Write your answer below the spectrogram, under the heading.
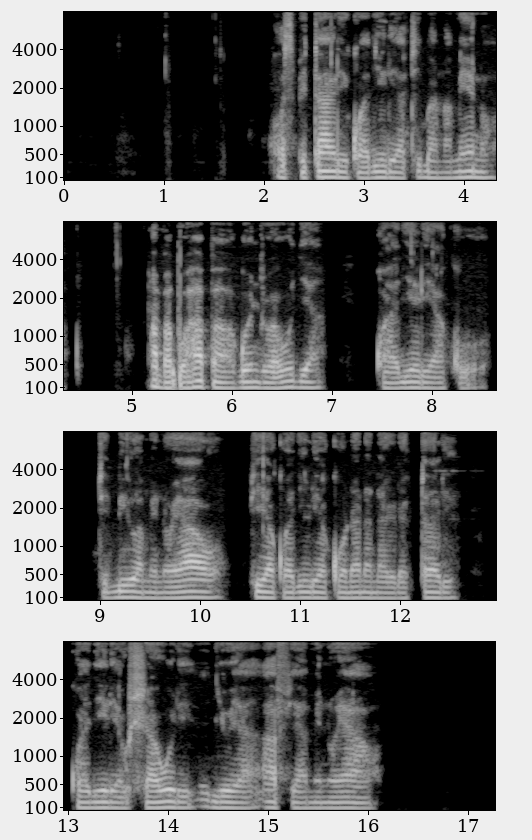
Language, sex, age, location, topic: Swahili, male, 18-24, Dar es Salaam, health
